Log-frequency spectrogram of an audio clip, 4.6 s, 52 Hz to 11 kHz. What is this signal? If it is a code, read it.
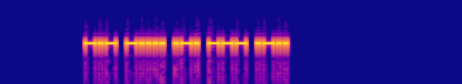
Morse code, heard as a keyed tone, about 34 wpm, 700 Hz. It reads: K6ROL
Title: USA Call Signs - 5 Characters - Repeated 2x - 35wpm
